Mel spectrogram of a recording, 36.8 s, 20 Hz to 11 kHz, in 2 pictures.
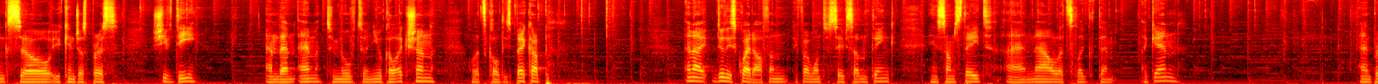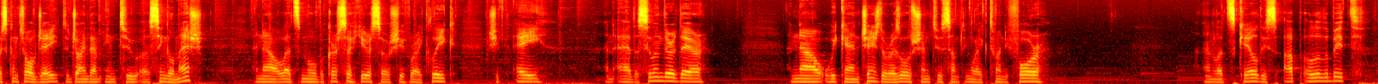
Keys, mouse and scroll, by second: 1.8 shift+d, 8.0 Return, 11.3 click, 13.8 shift+Left, 14.1 shift+Left, 14.8 shift+Left, 15.3 shift+Left, 16.0 shift+click, 16.6 shift+click, 18.6 ctrl+j, 19.6 Tab, 20.4 Tab, 22.4-26.6 shift+right drag, 26.6 shift+a, 31.5-34.7 drag, 34.7 s.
